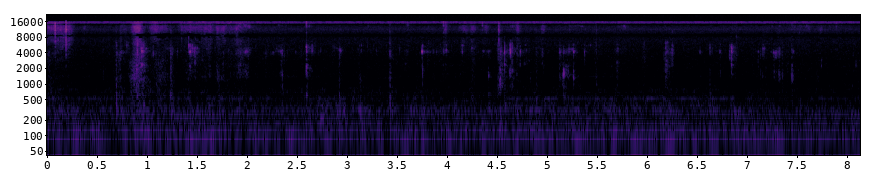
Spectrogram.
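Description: A person quietly chewing a mouthful of warm banana bread muffin, with small, irregular mouth clicks.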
